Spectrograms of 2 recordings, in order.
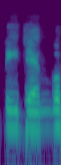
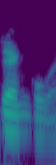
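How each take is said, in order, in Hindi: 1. यह एक अलग 'dee' अक्षर से शुरू होता है। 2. यह सीधे 'j' ध्वनि से शुरू होता है। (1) "जिसको कुछ लोग डी जेंगो प्रोनाउंस करते हैं" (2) "उसका सही प्रोनाउंसिएशन जेंगो है"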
